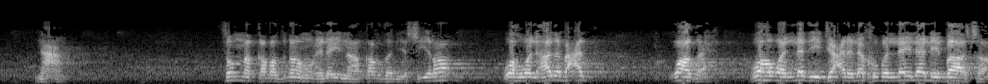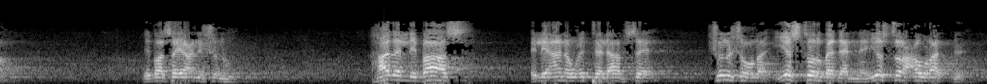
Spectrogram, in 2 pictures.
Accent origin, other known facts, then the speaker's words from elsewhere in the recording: Karbala, Karbala Governorate, Iraq; فإذا بلدنا العراق وكربلاء إذا صارت مثل القطب الشمالي والجنوبي معناه متنا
